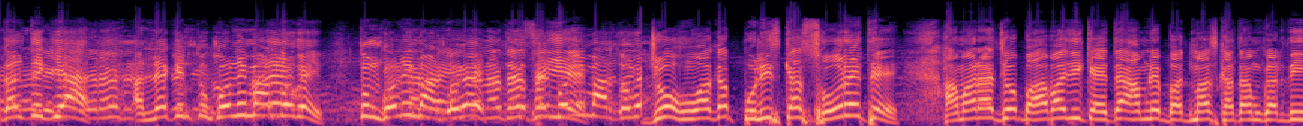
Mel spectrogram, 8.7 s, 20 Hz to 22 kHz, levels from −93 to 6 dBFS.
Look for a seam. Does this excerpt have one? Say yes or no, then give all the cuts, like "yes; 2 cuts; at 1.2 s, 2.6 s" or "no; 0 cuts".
yes; 1 cut; at 4.3 s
